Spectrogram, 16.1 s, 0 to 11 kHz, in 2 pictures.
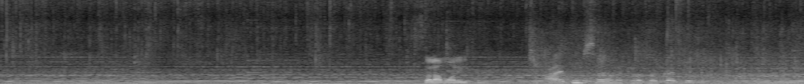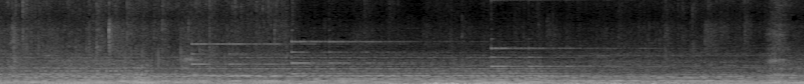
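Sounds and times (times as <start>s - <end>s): soft background music chords: 0.0s - 16.0s
steady rain falling: 0.0s - 16.0s.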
